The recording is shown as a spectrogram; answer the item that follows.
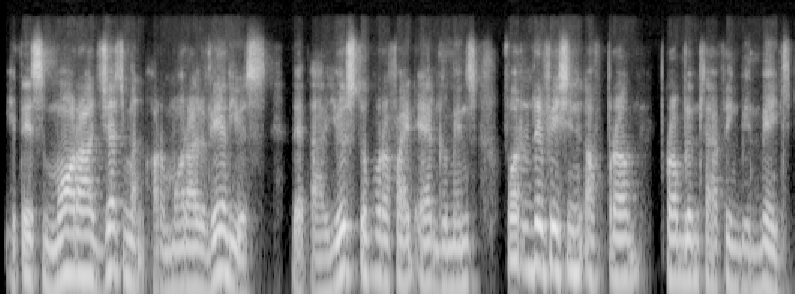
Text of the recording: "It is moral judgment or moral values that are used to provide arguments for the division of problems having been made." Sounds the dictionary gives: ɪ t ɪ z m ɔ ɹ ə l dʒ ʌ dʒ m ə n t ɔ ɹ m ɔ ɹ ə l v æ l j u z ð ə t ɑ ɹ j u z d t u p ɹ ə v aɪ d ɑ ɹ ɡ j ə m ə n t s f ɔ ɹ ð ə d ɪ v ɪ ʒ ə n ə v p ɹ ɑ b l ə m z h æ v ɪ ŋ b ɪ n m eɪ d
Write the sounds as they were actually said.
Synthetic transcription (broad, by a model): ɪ t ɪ s m ɔ ɹ ə l dʒ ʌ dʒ m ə n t ɔ ɹ m ɔ ɹ ə l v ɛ l j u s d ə t ɑ ɹ j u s t u p ɹ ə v aɪ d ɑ ɹ ɡ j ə m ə n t s f ɔ ɹ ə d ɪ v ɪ ʃ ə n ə p p ɹ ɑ b l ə m s h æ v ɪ ŋ b ɪ n m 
